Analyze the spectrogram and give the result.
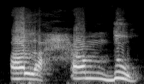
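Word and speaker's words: الحمد: আলহাম দাল পেশ দু আলহামদু গলায় চাপ দিয়ে বলুন আলহামদু লাম লাম জের লিল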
